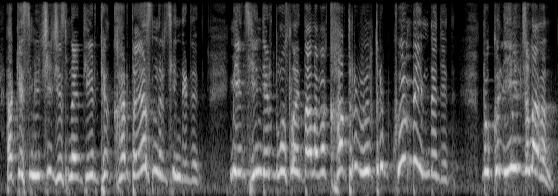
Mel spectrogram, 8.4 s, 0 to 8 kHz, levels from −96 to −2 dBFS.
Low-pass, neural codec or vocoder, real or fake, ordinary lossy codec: none; none; real; none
